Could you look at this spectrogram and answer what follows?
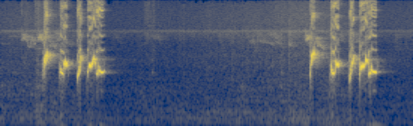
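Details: Red-whiskered bulbul song from Thailand, used for training or exciting caged birds: two matching phrases of five quick, ringing chirps slurring downward at the close, about three seconds apart, with a faint high hum between.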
